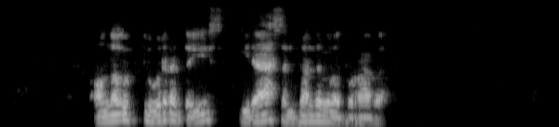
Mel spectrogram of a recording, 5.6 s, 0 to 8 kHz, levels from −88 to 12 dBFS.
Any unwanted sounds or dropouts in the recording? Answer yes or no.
no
